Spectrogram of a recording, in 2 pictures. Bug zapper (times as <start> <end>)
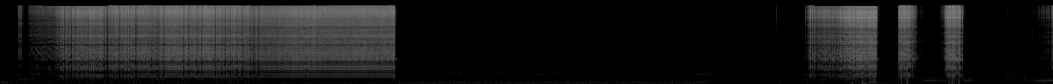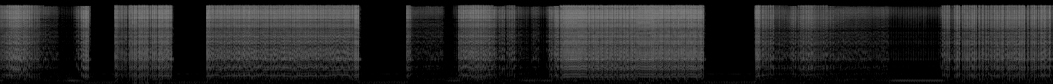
8.0 9.7, 10.4 21.0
